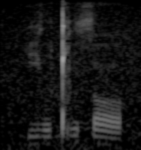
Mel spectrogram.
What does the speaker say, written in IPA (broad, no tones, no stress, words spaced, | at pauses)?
juɡ͡ǃu θɔ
